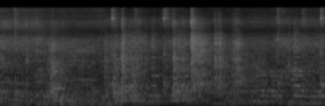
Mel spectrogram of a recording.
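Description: Faint workshop sounds: soft metallic knocks and scrapes as a hanging spot-weld gun is handled against steel sill rails in a steel assembly jig, over a low steady hum.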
